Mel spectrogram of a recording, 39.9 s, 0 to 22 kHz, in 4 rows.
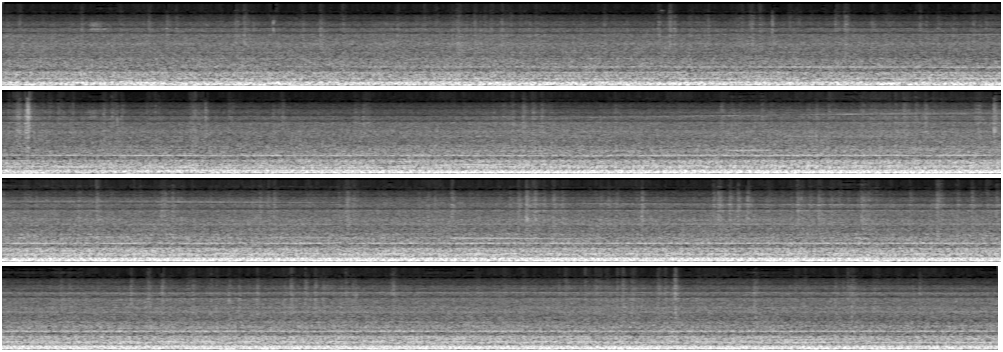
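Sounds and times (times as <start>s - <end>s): bus diesel engine rumble: 0.0s - 39.9s
thin steady whine: 9.8s - 26.3s.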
